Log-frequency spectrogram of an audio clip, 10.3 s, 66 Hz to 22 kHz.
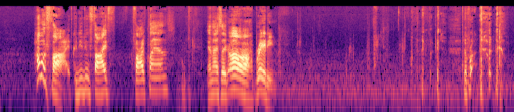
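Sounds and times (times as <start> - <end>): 
speech: 0.9 - 3.5, 4.2 - 5.6, 9.3 - 10.0
harsh coughs: 8.2 - 10.2.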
